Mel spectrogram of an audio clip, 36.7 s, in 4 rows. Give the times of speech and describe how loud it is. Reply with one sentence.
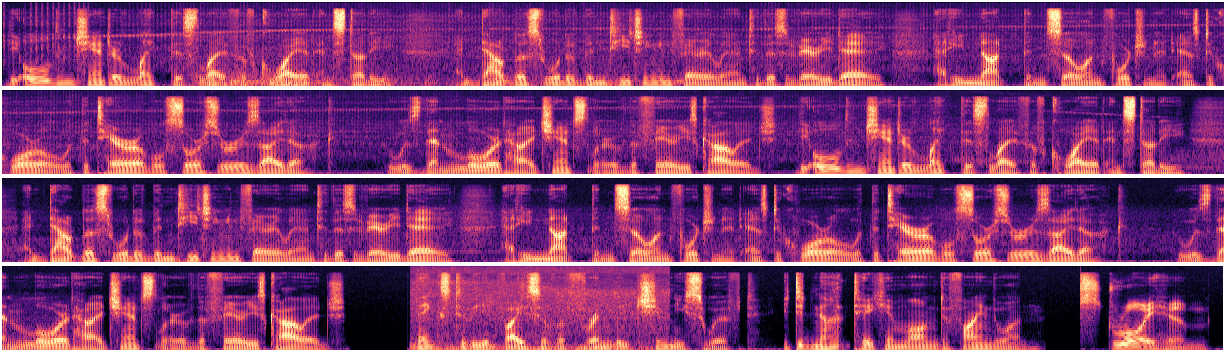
You can hear the speech from 0.0 to 36.6 s, at a steady volume.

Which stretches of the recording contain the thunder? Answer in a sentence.
You can hear the thunder from 1.4 to 5.3 s and from 30.6 to 32.5 s.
